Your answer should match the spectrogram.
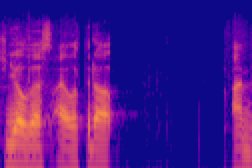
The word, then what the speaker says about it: Ylvis: Most notably, the popular Ylvis, it's pronounced Ylvis, I looked it up, I'm that thorough, song called What Does the Fox Say?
